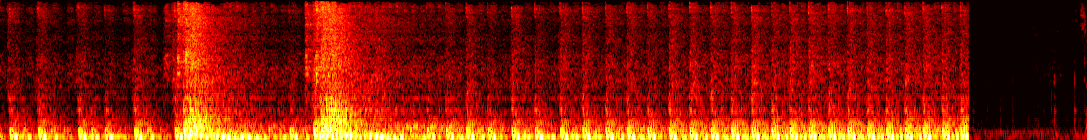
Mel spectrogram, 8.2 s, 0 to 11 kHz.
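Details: SSR125 single-cylinder pit bike, first start after rebuild with compression restored: quick even thumping at low idle with throttle blips, smooth. Slightly smoky (owner suspects valve seals); idle too low, needs bigger pilot jet. Normal idle.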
